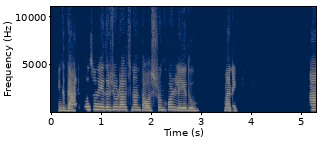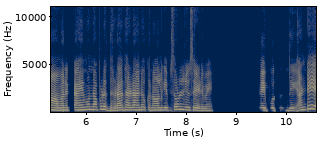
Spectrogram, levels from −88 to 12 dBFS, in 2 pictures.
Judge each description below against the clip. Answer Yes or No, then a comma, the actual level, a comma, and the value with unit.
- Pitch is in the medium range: No, high, 245 Hz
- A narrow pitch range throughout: No, average, 3.5 semitones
